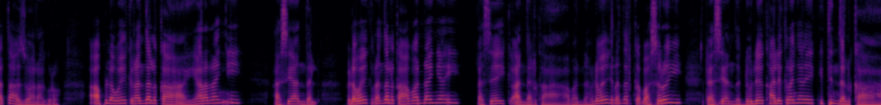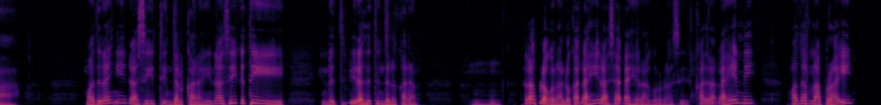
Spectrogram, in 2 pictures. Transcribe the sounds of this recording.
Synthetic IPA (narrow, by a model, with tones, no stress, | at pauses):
a˦ta˦˨zu˨a˨ɾa˨ɡu˨ɾo˦ | a̰˦pu˦la˨wa˦i˦ki˨na˨˦n˦da˦lka˨ja˦ɾa˦na˦ɲi˦ | a˨si˦ja˦nda˨l | pu˨la˨wa˦i˦ki˨na˨n˦da˦lka˨a˨va˦nda˦ɲa˦i˦ | da˨si˦a˦i˦a̰˨nda˨lkaː˨va˦nda˨pla˨wa˦i˦ki˨na˨˦n˦da˦lka̰˨ba̰˨si˨˦ɾo˦i˦ | d̥a˨si˦a˦nda˨ldo˨˦le˦ka˨a˨li˦ki˦ɾa˦ɲa˦a˦i˦ki˦ti˦nda˨lka˨ | ma˨di˨na˦ɲi˦da˨si˦ti˦nda˨lka˨da˨i˦na˨si˦ki˦ti˦ | i˨ndi˨ti˦i˦da˨s̬i˦ti˦nda˨lka˨da˨ŋ˨ | si˨ɾa˦pu˦la˨ɡu˨na˨lu˨ka˨da̰˨ɦi˦da̰˨si˦a̰˦da̰˨ɦi˨ɾa˨ɡu˨ɾda˨si˦ka̰˨a̰˨da̰˨hi˦ndi˦ | fa˦ða˦ɾna˨pɾa˨ʔi˦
